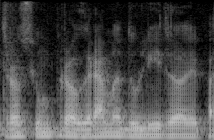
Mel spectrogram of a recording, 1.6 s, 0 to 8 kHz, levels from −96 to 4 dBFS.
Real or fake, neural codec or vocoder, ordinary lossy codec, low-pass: real; none; none; none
